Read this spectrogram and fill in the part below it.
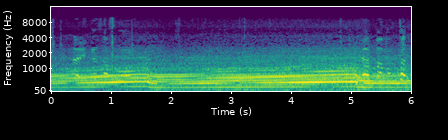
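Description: An Alpine A110S at full throttle on the Alès racetrack: a loud, close engine note rising steadily in pitch, with brief drops at gear changes, heard from inside the car under occasional talk.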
